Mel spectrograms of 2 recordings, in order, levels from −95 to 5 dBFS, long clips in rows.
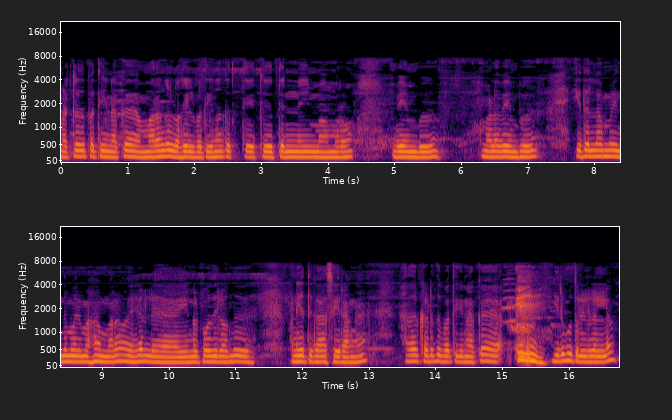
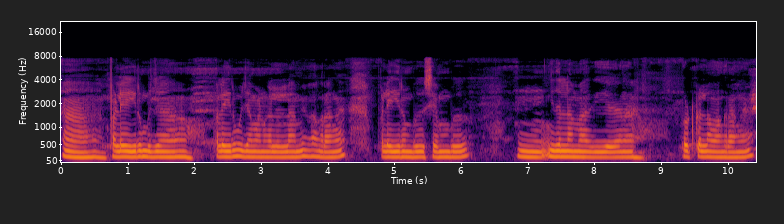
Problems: low volume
